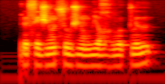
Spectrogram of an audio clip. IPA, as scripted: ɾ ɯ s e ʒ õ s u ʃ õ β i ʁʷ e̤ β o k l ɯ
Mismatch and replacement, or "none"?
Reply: ʃ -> ʒ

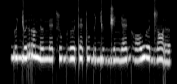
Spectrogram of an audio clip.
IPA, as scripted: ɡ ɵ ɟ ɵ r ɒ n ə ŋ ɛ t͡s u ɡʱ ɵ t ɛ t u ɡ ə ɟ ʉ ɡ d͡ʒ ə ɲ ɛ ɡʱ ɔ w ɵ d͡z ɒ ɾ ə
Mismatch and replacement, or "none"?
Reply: none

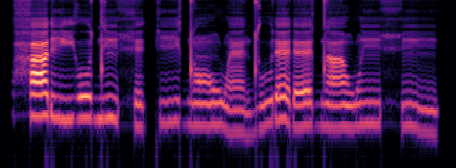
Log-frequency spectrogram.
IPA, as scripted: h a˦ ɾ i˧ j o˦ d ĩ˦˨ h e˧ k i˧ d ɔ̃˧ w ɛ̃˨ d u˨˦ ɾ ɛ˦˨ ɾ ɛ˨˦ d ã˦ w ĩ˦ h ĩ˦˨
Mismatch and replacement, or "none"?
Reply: ã˦ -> ã˧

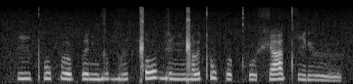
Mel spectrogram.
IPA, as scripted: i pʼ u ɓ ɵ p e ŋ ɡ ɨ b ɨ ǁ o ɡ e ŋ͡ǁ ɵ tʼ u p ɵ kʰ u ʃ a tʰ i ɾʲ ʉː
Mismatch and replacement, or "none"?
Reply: none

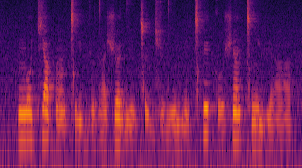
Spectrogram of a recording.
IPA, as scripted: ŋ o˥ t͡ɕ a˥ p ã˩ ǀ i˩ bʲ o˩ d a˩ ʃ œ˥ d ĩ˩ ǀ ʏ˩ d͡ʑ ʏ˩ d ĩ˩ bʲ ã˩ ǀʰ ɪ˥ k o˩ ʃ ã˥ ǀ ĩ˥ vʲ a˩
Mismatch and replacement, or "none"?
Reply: none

